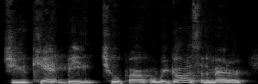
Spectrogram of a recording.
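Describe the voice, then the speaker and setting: A man in his thirties with a raspy, tired voice, ranting profanely in a heated casual chat. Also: mid-range voice, lively intonation, fast talker. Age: 30s. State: tired, hoarse voice.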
